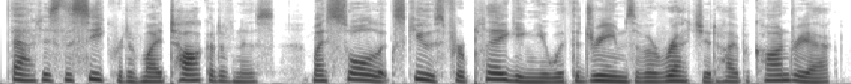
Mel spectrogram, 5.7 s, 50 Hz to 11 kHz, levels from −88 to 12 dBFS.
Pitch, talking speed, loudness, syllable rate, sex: 185 Hz, 210 wpm, -18 LUFS, 6.2 syllables/s, female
